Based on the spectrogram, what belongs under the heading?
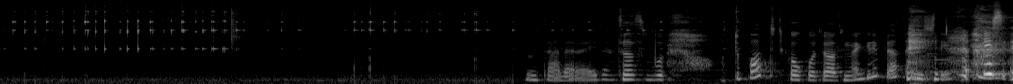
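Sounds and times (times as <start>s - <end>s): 
tapping on a glass: 0.0s - 7.4s
speech: 5.3s - 10.1s.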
